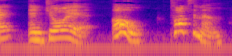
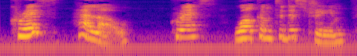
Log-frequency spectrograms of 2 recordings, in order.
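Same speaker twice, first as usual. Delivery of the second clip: ordinary talk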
